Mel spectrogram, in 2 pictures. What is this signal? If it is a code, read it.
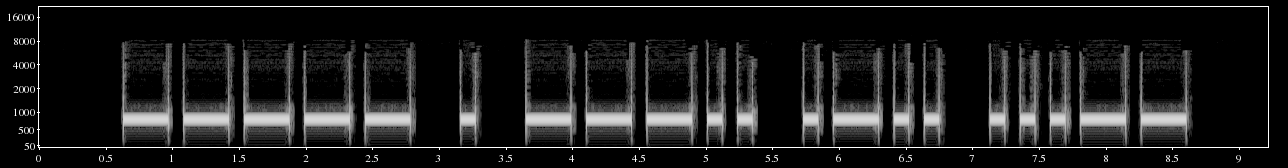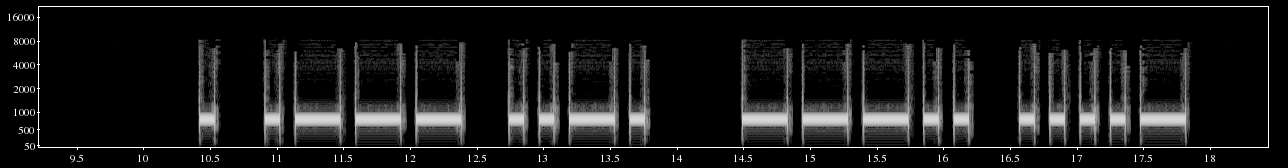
Morse code, heard as a keyed tone, about 10 wpm, 800 Hz. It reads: 0E8L3 EJF84
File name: LEZIONI / 9 28 10wpm 2842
